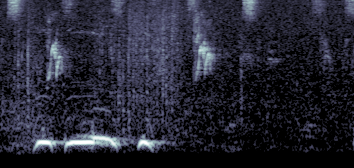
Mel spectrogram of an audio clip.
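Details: One three-note coo phrase from a Eurasian collared dove (Streptopelia decaocto), a short note, a long slightly rising coo and a short last note, followed by quiet with faint chirps; another phrase starts at the end.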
